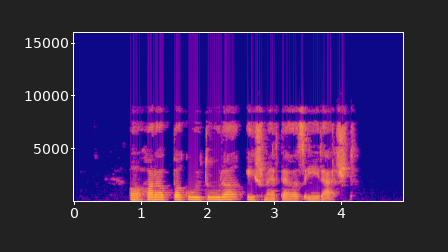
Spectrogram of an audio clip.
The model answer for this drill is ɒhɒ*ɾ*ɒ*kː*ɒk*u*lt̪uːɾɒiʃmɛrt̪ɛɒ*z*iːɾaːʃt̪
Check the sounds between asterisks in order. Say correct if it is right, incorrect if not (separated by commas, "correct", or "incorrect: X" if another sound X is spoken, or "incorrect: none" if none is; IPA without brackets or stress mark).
correct, incorrect: pː, correct, correct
